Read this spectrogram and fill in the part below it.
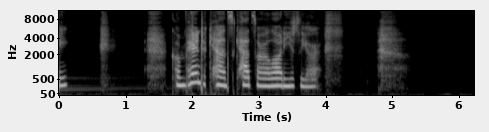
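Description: A young woman speaks playfully and expressively into a close microphone.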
